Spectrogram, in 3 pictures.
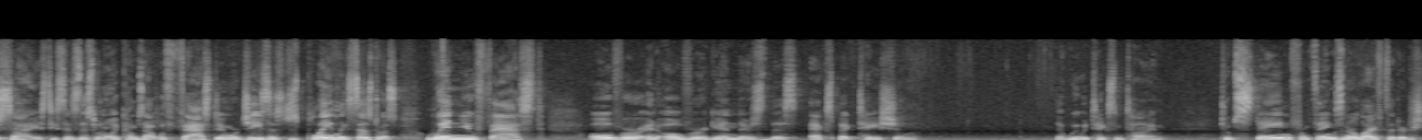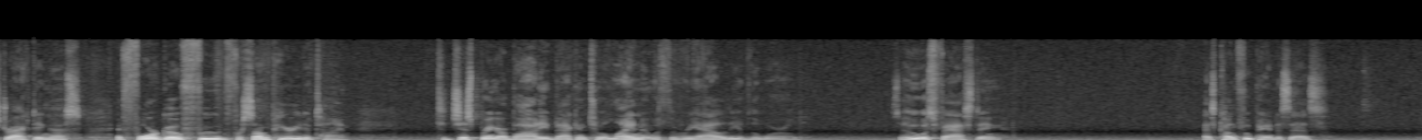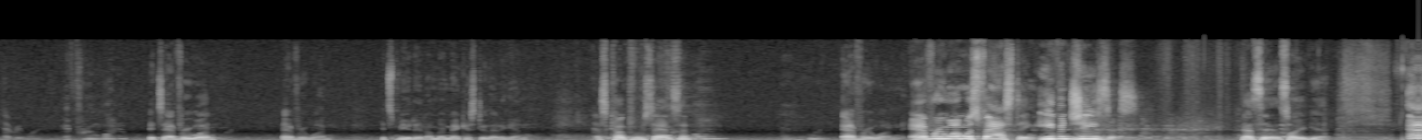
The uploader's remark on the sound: This is audio ripped from the Live Service video.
